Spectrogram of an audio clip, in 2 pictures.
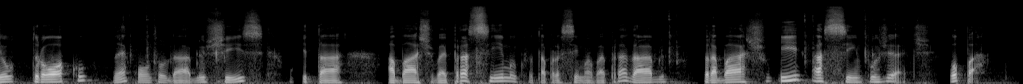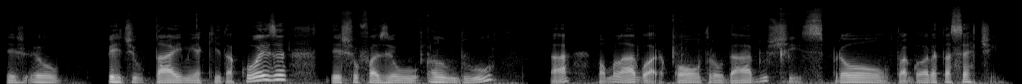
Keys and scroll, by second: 1.1 ctrl+w, 1.9 x, 6.4 ctrl+w, 7.8 ctrl+w, 8.3 x, 14.1 u, 16.7 ctrl+w, 17.8 x.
